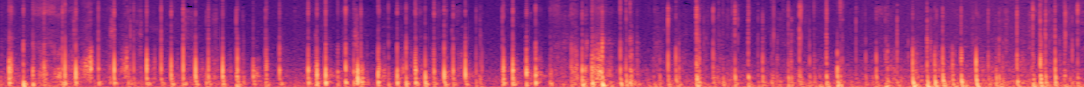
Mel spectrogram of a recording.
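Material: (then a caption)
Faux leather. Long nails tap rapidly across the side and edge of a small, hollow, pink faux leather heart-shaped purse. They make a steady stream of short, dull, muffled knocks, heavy in the lows, with almost no ring after each tap.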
